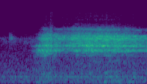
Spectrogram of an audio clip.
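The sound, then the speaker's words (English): A deep breath is let out during guided relaxation, a soft airy exhale that begins after a short quiet moment and flows steadily to the end. “Take another deep breath and let it out.”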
